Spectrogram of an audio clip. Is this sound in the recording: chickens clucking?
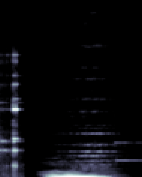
no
